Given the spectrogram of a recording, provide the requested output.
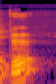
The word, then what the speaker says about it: bœufs: Enfin, je vous rappelle que certains mots finissant par le son « œuf » au singulier se prononcent « e » au pluriel. Par exemple, un bœuf, des bœufs, ou dans notre texte, un œuf, des œufs.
